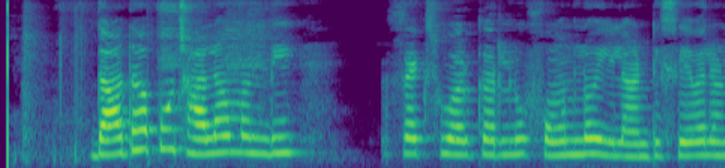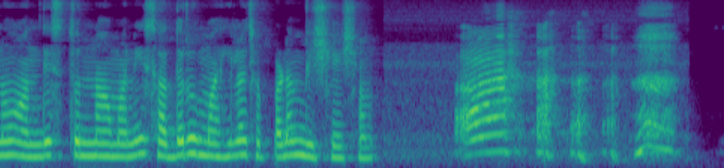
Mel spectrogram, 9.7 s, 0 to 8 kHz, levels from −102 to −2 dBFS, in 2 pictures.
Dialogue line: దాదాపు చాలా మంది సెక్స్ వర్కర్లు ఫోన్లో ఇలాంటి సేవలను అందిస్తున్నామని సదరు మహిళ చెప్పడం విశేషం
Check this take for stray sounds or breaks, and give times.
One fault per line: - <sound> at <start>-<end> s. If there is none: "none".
- laugh at 7.9-9.4 s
